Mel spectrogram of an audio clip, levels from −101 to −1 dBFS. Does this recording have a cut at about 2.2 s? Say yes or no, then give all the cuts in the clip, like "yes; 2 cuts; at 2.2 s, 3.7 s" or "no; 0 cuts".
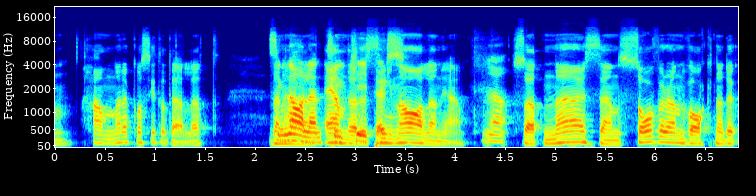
yes; 1 cut; at 2.2 s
